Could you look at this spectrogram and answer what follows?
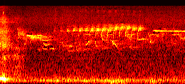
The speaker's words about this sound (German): Aber man merkt jetzt deutlich, dass es in der Intensität des Vogelgesanges rückläufig ist, was nicht heißt, dass noch die ein oder andere Art dann hier irgendwie noch auftritt.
